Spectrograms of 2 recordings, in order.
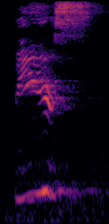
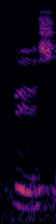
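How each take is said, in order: First: It sounds like pis, in a Bisaya accent. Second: It is said with a standard English f-sh.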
